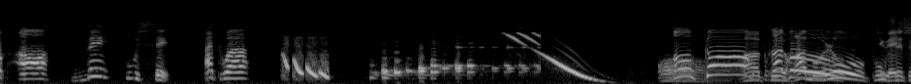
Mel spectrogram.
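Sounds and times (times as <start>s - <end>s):
speech: 0.0s - 3.3s, 6.7s - 9.1s
cuckoo clock calling: 3.9s - 5.9s.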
